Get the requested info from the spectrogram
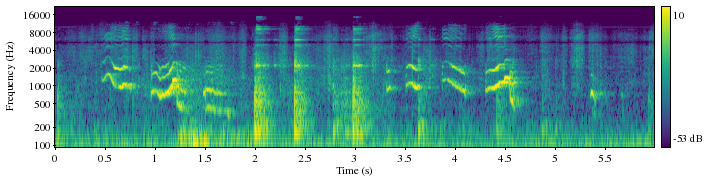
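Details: Six-week-old puppies at playtime, giving high, bending whimpers and short yelps that rise and fall in quick bursts, with scuffling thumps between the cries.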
